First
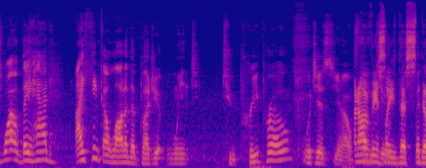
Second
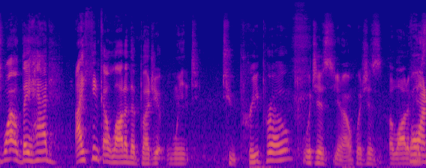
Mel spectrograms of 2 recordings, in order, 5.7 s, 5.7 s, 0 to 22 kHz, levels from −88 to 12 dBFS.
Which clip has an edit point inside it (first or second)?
first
